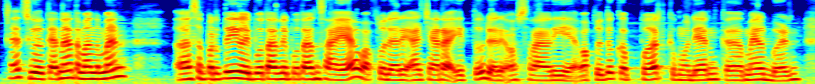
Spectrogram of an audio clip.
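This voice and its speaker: A middle-aged woman with a medium-pitched voice. She interviews in a casual, chatty way, sprinkling in English words. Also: steady tone, a little fast, a little mellow. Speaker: interviewer, journalist.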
